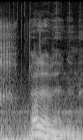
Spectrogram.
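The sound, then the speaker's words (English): A voice imitates the loud snore of Fulton, a character fast asleep halfway through a speech: a single low, gravelly, drawn-out rumble that starts abruptly and slowly sinks in pitch for about a second. “You just hear Fulton snoring. Fulton is fast asleep.”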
